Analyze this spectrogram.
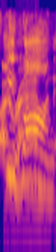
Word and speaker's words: Iran: Firstly, um you should learn how to say Iran. It's not Iran. If you really want to talk about a country speaking English right now when I speak Farsy, I will pronounce But it's Iran. Everybody Everybody can say don't interrupt. Everybody can say Iran and everybody can say Iranian and Iran just is not even the name of the country.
